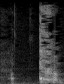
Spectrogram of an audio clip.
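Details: Adult woman speaking in a live interview: a faint catch in the throat, then one loud, harsh cough burst with a voiced tail.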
